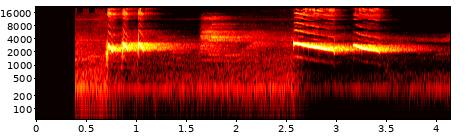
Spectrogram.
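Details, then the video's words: Kapas tembak bulbul singing for a training master: three quick sharp shots, a softer note, then two long, clear whistles gliding downward. "Masteran Kapas Tembak Gacor Nembak Isian Tajam Full"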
